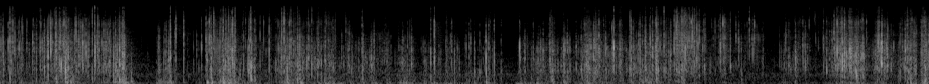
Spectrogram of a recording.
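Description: A large, empty, thin clear plastic bag is held close to a microphone and scrunched and rubbed with both hands. Dense, bright crinkling and crackling comes in bursts, with brief quieter pauses near 1.5, 5 and 8 seconds, and very little low end.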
